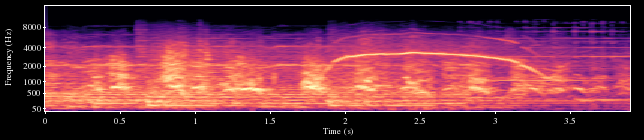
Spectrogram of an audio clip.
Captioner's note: whistles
